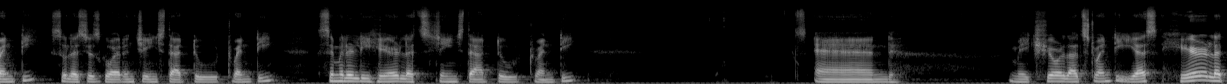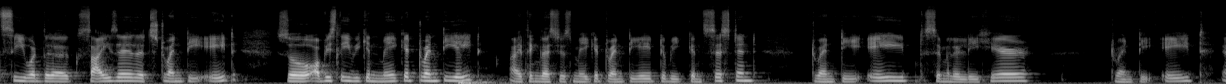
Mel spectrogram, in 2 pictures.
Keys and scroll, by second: 1.2-2.2 typing, 5.0-7.5 typing, 17.2-18.0 typing, 23.0-23.9 typing.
